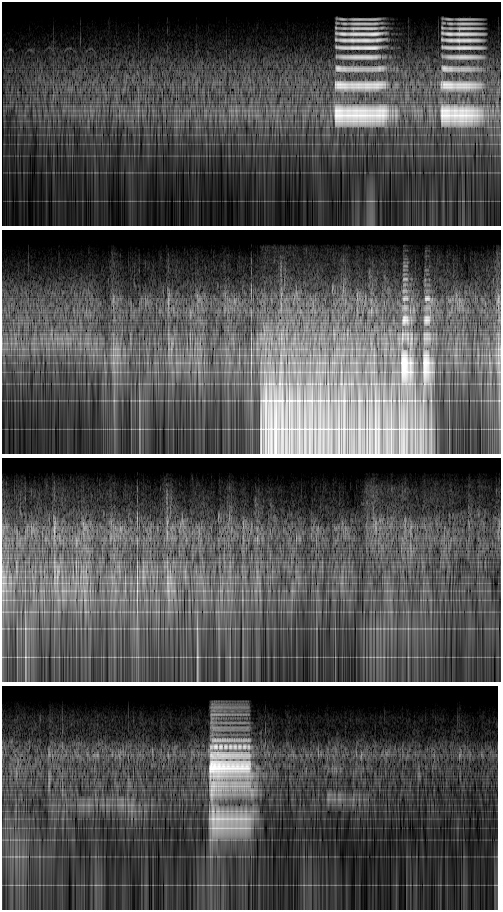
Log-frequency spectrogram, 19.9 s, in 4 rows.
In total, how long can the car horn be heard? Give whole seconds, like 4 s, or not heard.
4 s.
